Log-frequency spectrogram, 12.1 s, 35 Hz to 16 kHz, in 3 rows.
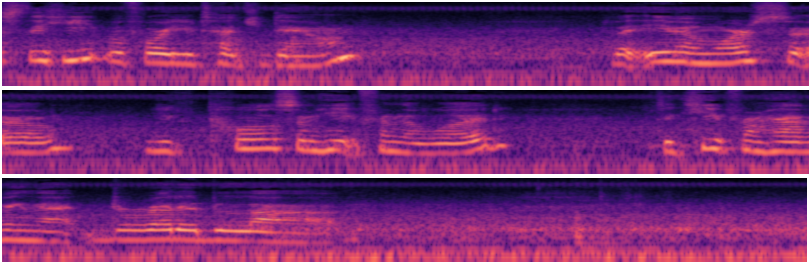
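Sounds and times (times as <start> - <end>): low rumble with faint hiss: 0.0 - 12.0.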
